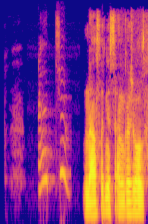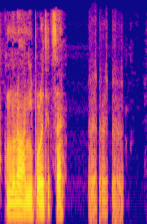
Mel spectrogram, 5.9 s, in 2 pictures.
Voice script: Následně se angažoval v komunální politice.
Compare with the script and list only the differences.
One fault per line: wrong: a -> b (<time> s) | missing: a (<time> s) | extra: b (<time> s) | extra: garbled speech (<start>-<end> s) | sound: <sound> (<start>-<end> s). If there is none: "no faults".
sound: sneeze (0.7-1.4 s)
sound: laugh (4.7-5.4 s)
